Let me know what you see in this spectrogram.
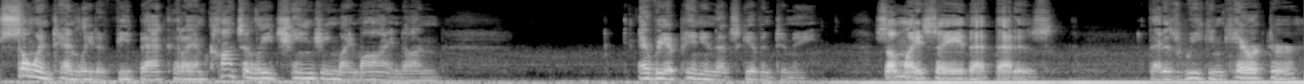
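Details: Adult man with left-sided unilateral vocal cord paralysis after surgery (partial left lung lobectomy); reduced voice control, with pitch jumping from very high to baritone and sometimes a scratchy voice; recognised by a thoracic surgeon from his voice.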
